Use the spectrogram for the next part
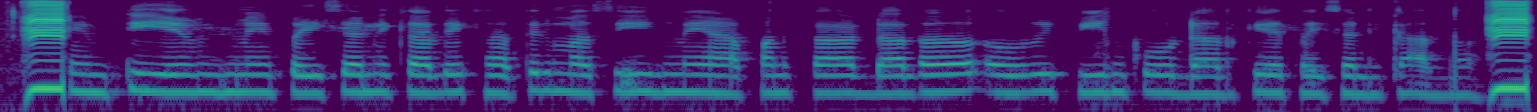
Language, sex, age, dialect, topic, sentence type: Bhojpuri, female, 25-30, Northern, banking, statement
